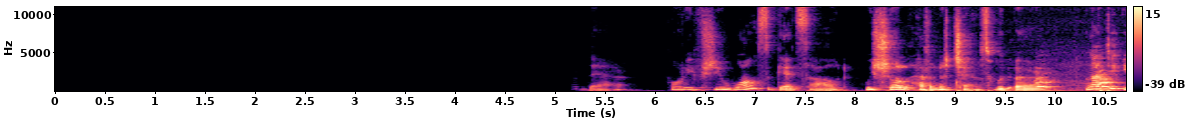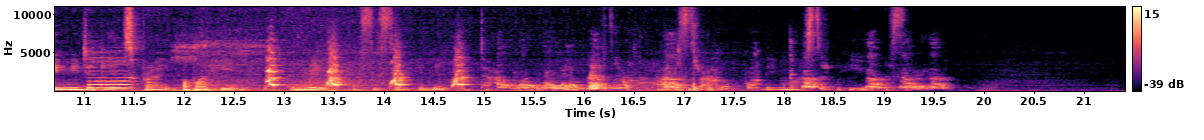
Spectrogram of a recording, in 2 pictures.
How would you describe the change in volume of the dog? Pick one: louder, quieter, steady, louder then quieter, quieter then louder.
quieter.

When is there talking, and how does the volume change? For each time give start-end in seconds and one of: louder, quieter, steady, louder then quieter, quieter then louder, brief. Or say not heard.
5.2-19.2 louder then quieter.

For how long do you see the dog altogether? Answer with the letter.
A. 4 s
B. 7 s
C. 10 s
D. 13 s
C.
